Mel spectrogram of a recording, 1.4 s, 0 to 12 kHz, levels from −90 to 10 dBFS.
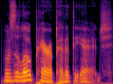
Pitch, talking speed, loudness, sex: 135 Hz, 340 wpm, -17 LUFS, male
